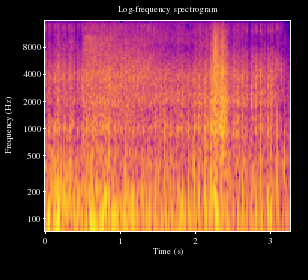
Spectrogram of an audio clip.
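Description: Video game gunfire crackles in dense, rapid bursts of automatic fire, loud and continuous for the whole stretch, with a sharper blast partway through.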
